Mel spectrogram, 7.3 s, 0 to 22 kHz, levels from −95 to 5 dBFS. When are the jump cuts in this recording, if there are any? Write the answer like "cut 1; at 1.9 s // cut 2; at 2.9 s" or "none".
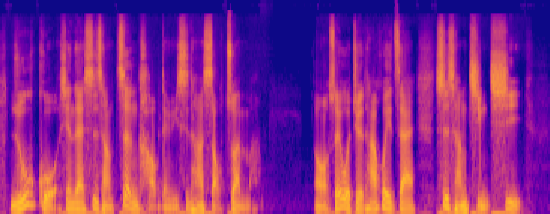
cut 1; at 2.1 s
